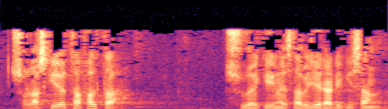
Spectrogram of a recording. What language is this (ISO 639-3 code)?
eus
